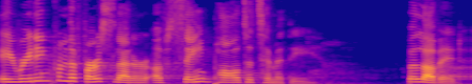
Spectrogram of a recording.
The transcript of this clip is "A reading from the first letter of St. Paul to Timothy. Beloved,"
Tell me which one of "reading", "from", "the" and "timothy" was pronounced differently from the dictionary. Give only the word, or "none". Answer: none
